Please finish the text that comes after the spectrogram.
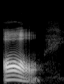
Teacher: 이거 발음할 때 all 아니고요. 입술 내밀지 말고 턱 길게 벌려서 all 이라고 발음합니다. L 발음 너무 열심히 발음하지 않습니다.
